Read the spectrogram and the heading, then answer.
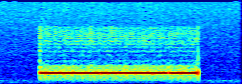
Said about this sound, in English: So why don't I dial him up right now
